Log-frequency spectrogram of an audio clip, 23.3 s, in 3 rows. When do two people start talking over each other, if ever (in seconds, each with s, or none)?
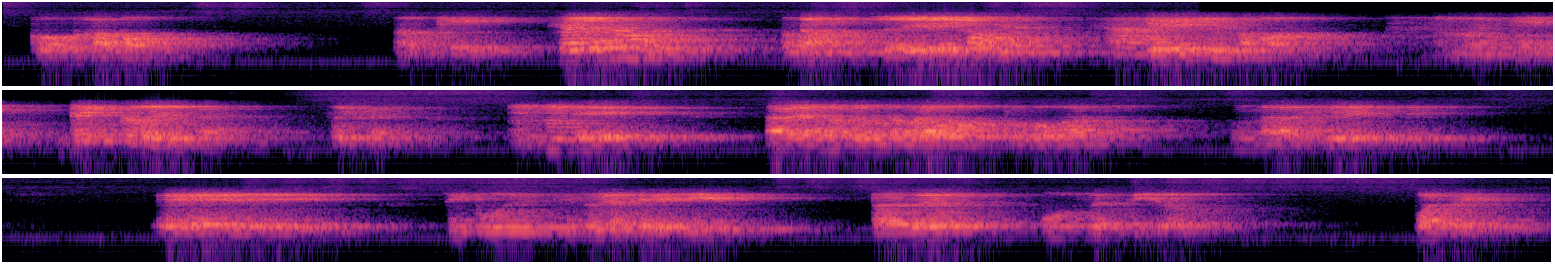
3.9 s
